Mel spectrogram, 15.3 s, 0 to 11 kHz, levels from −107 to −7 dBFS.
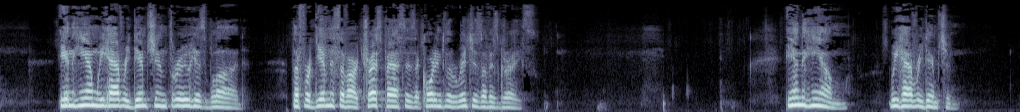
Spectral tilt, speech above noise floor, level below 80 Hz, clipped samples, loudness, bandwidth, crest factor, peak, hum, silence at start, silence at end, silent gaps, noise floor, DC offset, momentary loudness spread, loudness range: -8 dB/octave; 56 dB; -64 dBFS; under 0.1%; -24 LUFS; 9.4 kHz; 18 dB; -8 dBFS; none; 0.9 s; 1 s; none; -79 dBFS; under 0.1%; 14 LU; 9 LU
